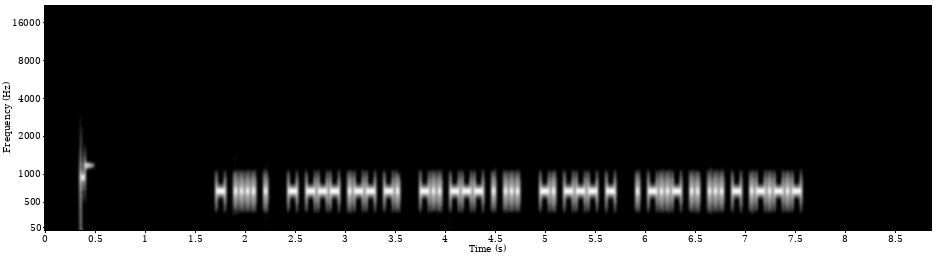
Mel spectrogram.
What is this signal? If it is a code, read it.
Morse code, heard as a keyed tone, about 37 wpm, 700 Hz. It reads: THE TOWN DOES NOT EXIST.
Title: Sentences from Top 1000 Words - Review Part 5 - 40wpm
